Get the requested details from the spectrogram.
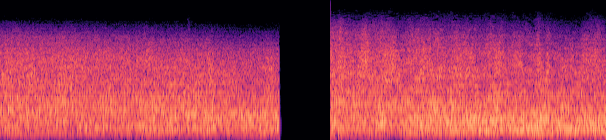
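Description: Jet aircraft in formation roar overhead.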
